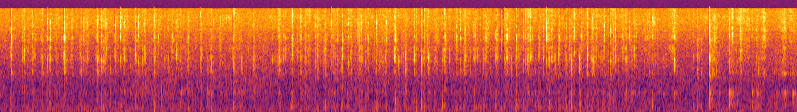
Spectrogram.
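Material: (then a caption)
Plastic. Long nails tap quickly on a small white plastic supplement tub with a white lid, held in the hands. Heard as a rapid, steady stream of crisp, bright plastic clicks that die away almost instantly, over a faint low hum.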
